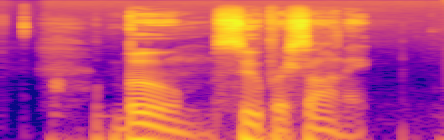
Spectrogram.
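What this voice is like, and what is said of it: Deep voice. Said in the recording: “You've got the deep voice.”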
